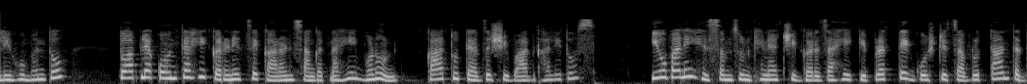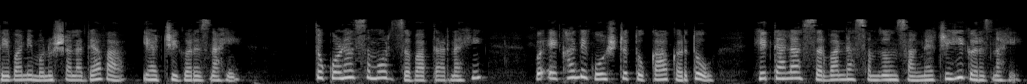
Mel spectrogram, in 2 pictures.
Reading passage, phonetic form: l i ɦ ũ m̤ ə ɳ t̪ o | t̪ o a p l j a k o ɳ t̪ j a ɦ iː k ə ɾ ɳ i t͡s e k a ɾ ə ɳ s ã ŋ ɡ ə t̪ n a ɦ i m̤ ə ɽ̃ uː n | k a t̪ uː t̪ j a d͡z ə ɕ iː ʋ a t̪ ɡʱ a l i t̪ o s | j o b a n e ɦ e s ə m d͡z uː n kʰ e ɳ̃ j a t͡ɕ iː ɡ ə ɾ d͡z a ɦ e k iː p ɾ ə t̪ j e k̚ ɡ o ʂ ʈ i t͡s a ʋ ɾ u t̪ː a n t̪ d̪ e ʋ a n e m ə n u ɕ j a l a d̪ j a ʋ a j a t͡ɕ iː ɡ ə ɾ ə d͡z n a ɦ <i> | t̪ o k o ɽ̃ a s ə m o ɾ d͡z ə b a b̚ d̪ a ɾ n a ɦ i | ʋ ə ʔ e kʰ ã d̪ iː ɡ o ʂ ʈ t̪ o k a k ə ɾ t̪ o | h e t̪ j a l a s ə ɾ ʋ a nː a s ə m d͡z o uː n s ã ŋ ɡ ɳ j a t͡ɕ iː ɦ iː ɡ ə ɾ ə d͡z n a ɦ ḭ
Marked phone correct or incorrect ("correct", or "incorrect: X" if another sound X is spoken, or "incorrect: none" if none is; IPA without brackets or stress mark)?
correct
